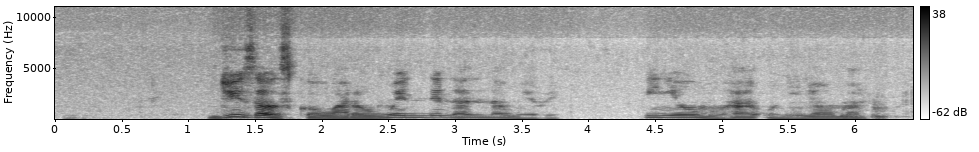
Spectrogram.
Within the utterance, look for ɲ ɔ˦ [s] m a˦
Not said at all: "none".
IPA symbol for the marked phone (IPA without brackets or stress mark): none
